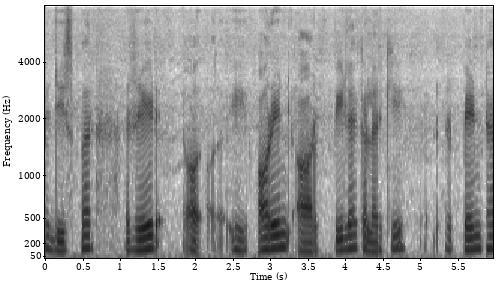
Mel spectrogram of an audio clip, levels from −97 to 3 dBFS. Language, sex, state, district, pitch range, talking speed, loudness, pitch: Hindi, male, Jharkhand, Ranchi, 110-140 Hz, 120 wpm, -16 LUFS, 125 Hz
